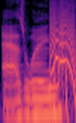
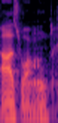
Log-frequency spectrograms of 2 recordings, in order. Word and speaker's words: Aswang: always heard of it called like awang which is probably just an Americanized you know mispronunciation mispronunciation yeah so I think it is awong but when I had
